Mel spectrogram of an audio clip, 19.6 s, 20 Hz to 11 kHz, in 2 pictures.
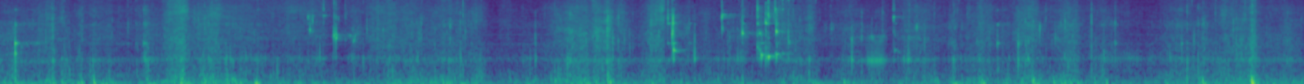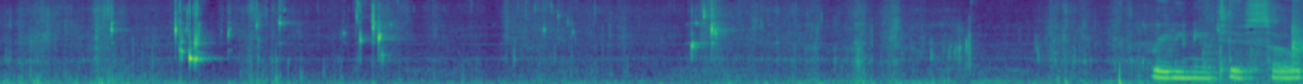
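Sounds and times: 
cloth soaked in water being squished and dripping: 0:00.0 - 0:18.4
water splashing: 0:05.0 - 0:06.8, 0:10.6 - 0:12.8, 0:14.9 - 0:15.7
speech: 0:18.4 - 0:19.5.

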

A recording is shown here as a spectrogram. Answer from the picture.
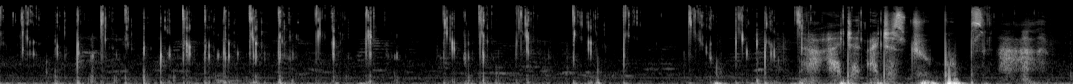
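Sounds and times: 
sensitive wet mouth clicks and smacks: 0:00.0 - 0:08.2
crunching and chewing: 0:00.0 - 0:08.7
faint steady low hum: 0:00.0 - 0:10.7.

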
